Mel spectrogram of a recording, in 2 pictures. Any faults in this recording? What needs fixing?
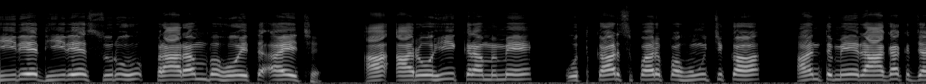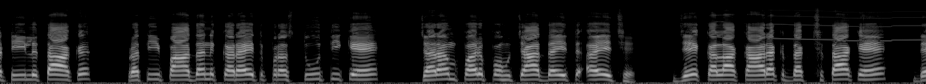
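A switching supply whistle comes in at 16.93 s and runs to the end at 18.52 s: a thin, high tone around 3 kHz, roughly 25 dB below the speech, wandering between 2.95 and 3.38 kHz. A switch-mode supply has dropped into an audible burst or beat frequency, and its pitch shifts as the load changes. On a spectrogram it appears as a faint, slightly wavering horizontal line near 3 kHz. On the waveform it is a fine ripple riding on the signal. Keeping switching supplies away from the audio path, or using linear or well-filtered supplies with switching frequencies held above the audible range, would prevent it.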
